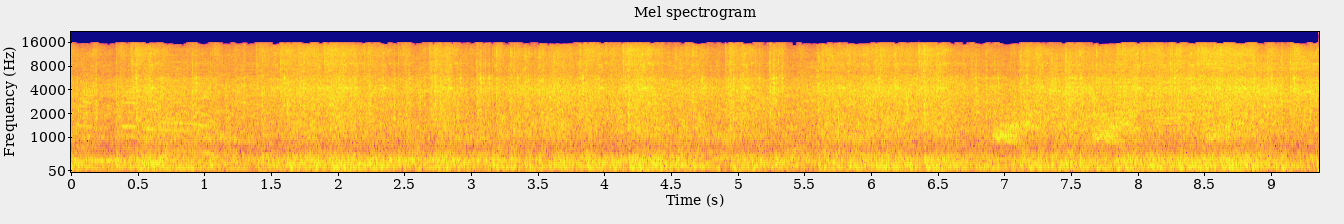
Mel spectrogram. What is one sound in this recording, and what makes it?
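Guns fire in rapid, rattling bursts.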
